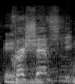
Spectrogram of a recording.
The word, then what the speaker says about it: Krasinski: Did I pronounce it wrong all the time? – Krasinski. Yeah, there you got it.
